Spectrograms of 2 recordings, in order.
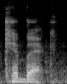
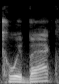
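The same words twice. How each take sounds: First: The name is said with the local pronunciation. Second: The name is said with a non-local pronunciation. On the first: This is how people there say it. The speaker calls it right. "the way they pronounce them over here" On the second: This is how the speaker used to say it. The speaker calls it wrong. "not Quebec like I used to say"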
